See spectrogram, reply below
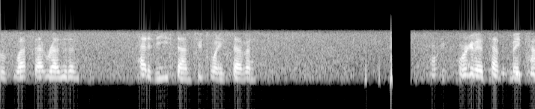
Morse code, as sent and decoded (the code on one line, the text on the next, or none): none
